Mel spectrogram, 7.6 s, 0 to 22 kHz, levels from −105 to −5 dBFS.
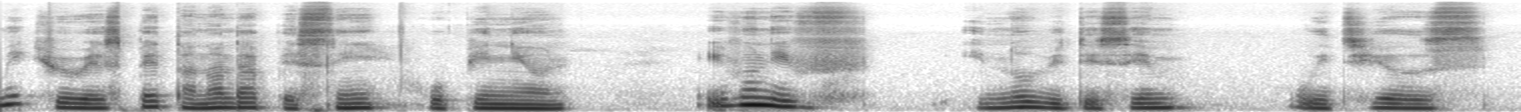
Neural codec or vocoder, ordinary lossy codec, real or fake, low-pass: none; none; real; 19.8 kHz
